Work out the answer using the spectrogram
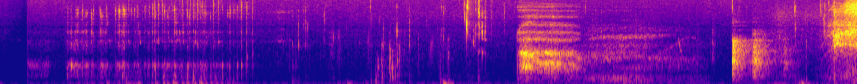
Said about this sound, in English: In fact, I'm going to take a sip right now.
